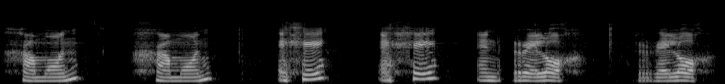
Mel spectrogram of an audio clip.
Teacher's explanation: The sound the J makes does not exist in English. It's similar to an H, but a little harder.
